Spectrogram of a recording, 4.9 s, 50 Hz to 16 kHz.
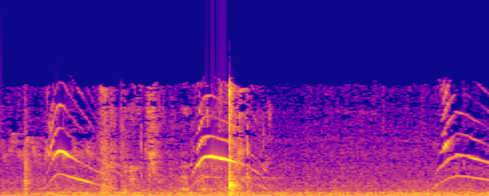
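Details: Three-week-old female seal point Persian kitten from a May 2018 litter gives three high, arching meows, each rising then falling with rich harmonics, spaced about two seconds apart over a low steady background hum.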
